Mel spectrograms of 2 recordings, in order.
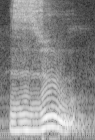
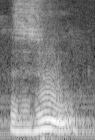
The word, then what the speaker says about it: zoo: এবং Z দিয়ে কয়েকটা ওয়ার্ড আছে, Z দিয়ে zoo, zoo মানে চিড়িয়াখানা, এই উচ্চারণগুলো বাংলায় নেই কিন্তু আমরা জু বলি, কিন্তু এটা zoo, zoo, zoo, zoo, okay?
